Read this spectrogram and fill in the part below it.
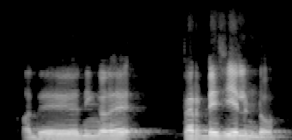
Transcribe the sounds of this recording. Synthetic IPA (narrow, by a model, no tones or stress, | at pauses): ɐ̰ðɨniŋːɐɭe | perɖeːt͡ɕejːɐluɳɖoː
